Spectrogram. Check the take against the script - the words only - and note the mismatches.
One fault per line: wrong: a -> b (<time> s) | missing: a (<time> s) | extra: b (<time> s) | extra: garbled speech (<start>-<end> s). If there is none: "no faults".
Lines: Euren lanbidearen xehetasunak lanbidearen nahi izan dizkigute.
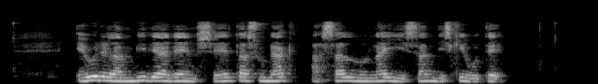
wrong: lanbidearen -> azaldu (3.2 s)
